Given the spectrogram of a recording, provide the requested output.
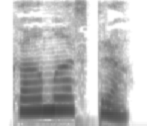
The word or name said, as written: ಕಾಮಾಸ್ತ್ರ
